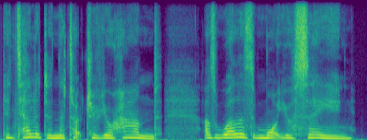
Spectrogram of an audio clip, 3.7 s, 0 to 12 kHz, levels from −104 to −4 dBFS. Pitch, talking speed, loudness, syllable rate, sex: 230 Hz, 275 wpm, -20 LUFS, 5.8 syllables/s, female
